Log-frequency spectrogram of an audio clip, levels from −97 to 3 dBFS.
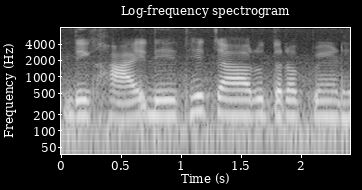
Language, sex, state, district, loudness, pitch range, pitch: Chhattisgarhi, female, Chhattisgarh, Bilaspur, -13 LUFS, 180-190 Hz, 185 Hz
